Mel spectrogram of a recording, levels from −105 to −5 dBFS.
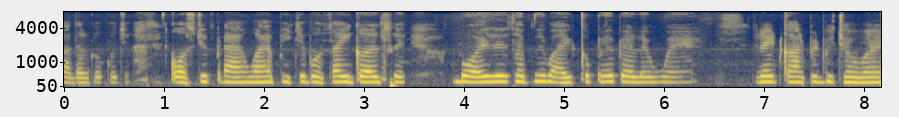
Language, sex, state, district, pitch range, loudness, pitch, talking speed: Kumaoni, female, Uttarakhand, Tehri Garhwal, 205-225 Hz, -16 LUFS, 215 Hz, 185 wpm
